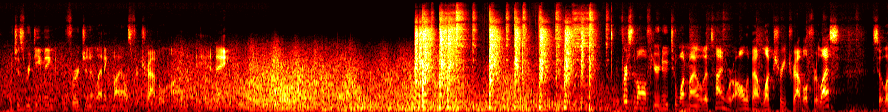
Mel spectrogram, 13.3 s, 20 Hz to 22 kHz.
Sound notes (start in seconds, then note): 3.2 airplane engine roaring; 6.2 upbeat music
